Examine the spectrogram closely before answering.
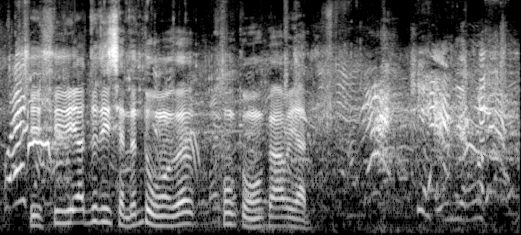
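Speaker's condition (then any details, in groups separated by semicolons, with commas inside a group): No condition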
